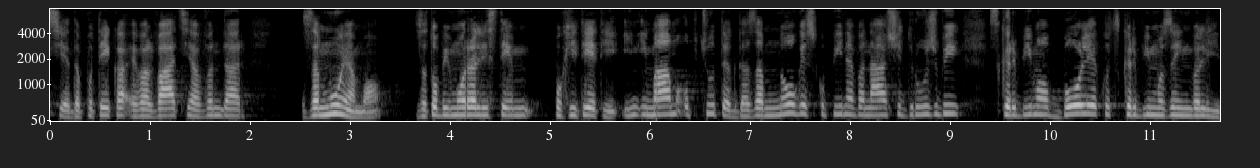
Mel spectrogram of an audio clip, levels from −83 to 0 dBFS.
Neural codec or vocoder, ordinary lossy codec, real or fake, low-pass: none; none; real; none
